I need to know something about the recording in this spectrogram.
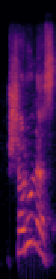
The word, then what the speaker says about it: Sharunas: So now we have Sharunas. Are you go? It's the right pronunciation, Sharunas. Yes, correct.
